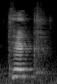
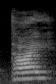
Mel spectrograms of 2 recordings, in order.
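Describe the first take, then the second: First: Said in the usual way. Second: THICK said wrongly as "Thai", drawn out; mispronounced thick. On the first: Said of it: "I wanted to say thick". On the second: Shown as a demonstration. Student owning up to her slip in class, mispronounced "Thai". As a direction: say "Thai" where "thick" was meant. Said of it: "but instead of this, I said".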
